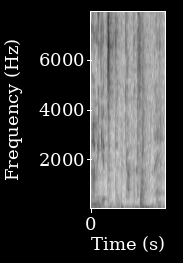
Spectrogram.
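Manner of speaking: quick whisper to himself; whispered aside. Real, not acted. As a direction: hush it, fast and off to the side. Steps away mid-video, aside.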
